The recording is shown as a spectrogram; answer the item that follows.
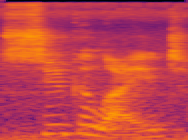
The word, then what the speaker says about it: sugilite: one more to go so sugilite is sometimes pronounced sugalite or um sugilite um because it was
